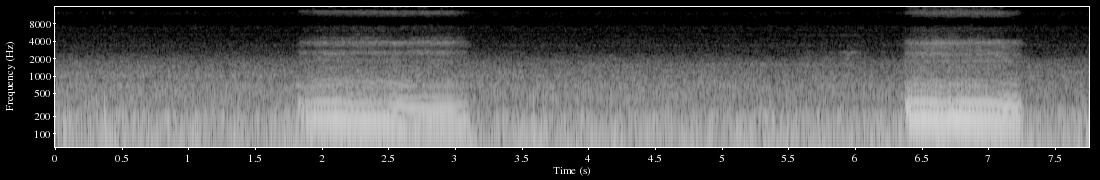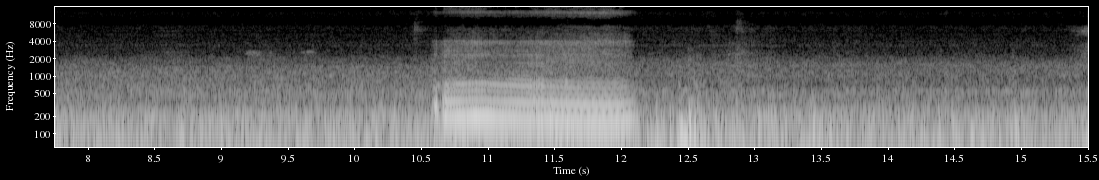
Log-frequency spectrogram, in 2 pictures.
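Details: Sleeping domestic cat snoring: three drawn-out, low, nasal breaths with a tonal buzzing quality, each lasting about a second and spaced roughly four seconds apart, in a quiet small room.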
